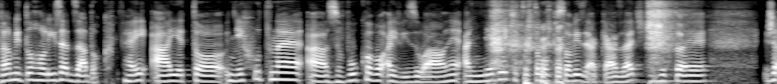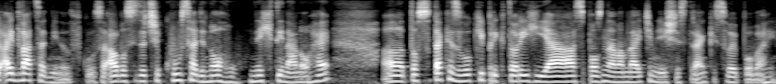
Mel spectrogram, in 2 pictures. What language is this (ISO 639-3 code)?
slk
